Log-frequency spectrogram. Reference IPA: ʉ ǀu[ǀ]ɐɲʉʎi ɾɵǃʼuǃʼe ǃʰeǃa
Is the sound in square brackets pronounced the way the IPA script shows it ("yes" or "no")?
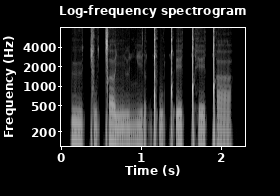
yes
